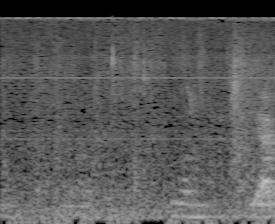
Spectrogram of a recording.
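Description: Quiet room tone with a faint voice in the second half, growing louder at the very end as speech begins.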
